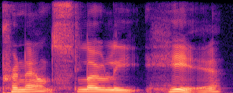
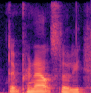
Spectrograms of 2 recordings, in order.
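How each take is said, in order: First: Slow, higher and deliberately drawn out; slow pronunciation. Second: Said in the usual way. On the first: Shown as a demonstration. Teacher telling students how to practise here, slow pronunciation. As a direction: take each word slowly and carefully. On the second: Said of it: "Speak slowly".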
